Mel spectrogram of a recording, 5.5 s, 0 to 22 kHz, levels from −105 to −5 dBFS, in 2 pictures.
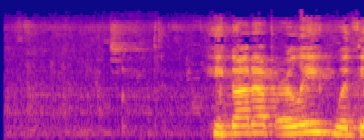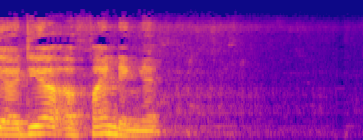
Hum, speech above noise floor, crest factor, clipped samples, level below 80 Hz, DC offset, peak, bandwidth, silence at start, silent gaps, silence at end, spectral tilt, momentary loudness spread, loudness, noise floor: none; 48 dB; 16 dB; under 0.1%; -60 dBFS; under 0.1%; -2 dBFS; 13.5 kHz; 0.85 s; none; 1.5 s; -3.5 dB/octave; 8 LU; -16 LUFS; -65 dBFS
